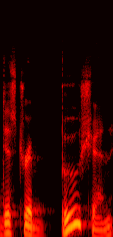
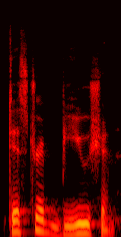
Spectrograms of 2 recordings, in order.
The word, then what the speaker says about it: distribution: and third syllable and remember it's not distribution it's distribution make that y-yu sound after the b distribution this is a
